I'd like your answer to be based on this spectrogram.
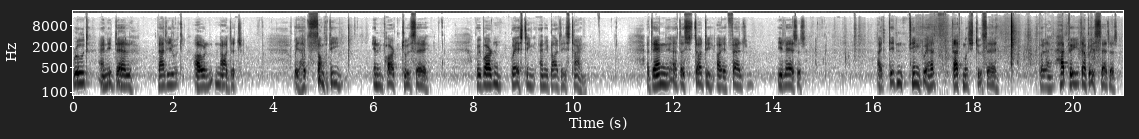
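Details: Man with post-stroke aphasia from a stroke 10 years ago, just before his 55th birthday, affecting talking, reading, writing and spelling; comprehension is preserved but he has difficulty getting words out; aphasia.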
